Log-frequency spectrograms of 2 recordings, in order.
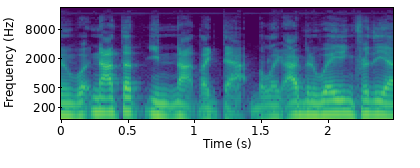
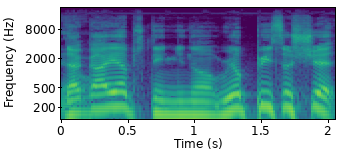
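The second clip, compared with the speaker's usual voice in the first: tough-guy street palooka voice; 4 semitones higher than usual. Imitating Dan Bongino as the speaker imagines him: Dan Bongino sounding like Rocky Balboa. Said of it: "I would imagine he sounds like kinda probably like Rocky Balboa".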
